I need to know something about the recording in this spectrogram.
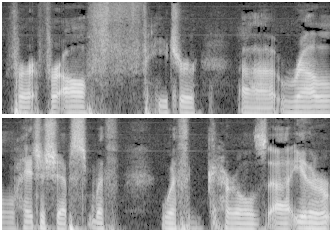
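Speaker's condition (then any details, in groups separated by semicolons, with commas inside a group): Stuttering; long concealed before coming out about it, now openly acknowledged; repeated sounds, repeated words, prolonged sounds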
